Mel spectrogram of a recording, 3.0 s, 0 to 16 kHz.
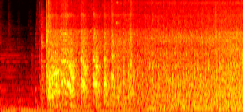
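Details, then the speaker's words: Tiger D4D diesel with a long-cranking morning-start problem, cold morning start after sitting overnight following the repair: brief crank, fires first try into a steady idle without stumbling, problem solved; normal cold start. "ดูแล้วตอนเช้าก็ทีเดียวติดนะครับก็แสดงว่าปัญหาตัวนี้ก็จบไป"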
